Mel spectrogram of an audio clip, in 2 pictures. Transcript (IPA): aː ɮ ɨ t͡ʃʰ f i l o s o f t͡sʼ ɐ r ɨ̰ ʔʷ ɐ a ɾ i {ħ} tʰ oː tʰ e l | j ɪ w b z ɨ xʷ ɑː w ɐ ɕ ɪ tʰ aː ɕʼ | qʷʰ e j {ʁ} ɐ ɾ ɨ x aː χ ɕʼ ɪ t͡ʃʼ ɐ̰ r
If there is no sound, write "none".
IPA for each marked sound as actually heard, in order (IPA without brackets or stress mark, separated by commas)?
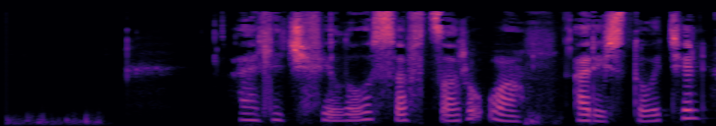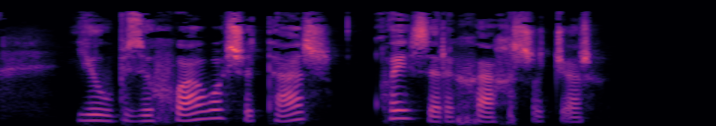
s, z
